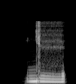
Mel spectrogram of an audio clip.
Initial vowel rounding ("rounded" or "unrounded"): unrounded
